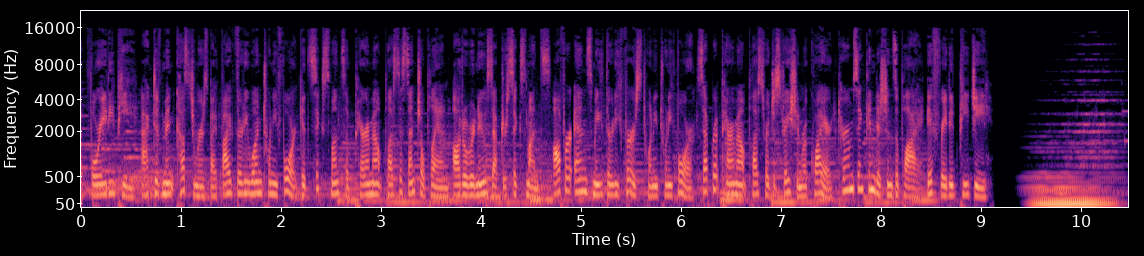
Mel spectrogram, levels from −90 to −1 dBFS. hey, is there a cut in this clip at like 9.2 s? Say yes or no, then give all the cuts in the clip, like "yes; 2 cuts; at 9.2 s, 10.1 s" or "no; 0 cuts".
yes; 1 cut; at 9.2 s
